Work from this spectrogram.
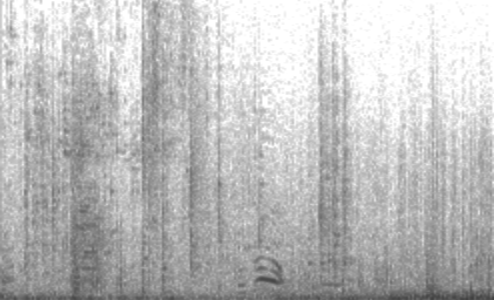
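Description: Window glass breaking during a patrol car fire rescue, with several sharp crashes and shattering bursts through the first two seconds over loud, continuous fire and engine noise, and faint voices in the background.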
